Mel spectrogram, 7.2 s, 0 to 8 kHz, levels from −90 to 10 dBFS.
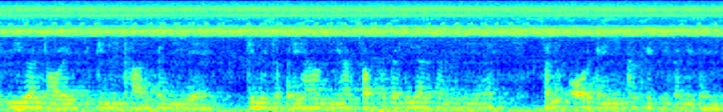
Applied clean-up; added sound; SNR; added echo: none; Cricket; -2 dB; reverberation time 1.5 s.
